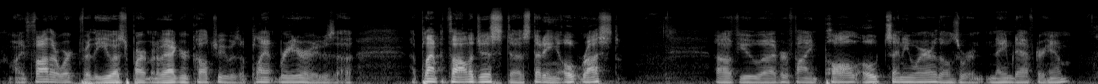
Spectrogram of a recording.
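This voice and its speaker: Over a very clean recording with a silent background, a man with an American accent talks very fast in a somewhat breathy voice with a fairly low pitch. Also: fairly even intonation. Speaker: radio farm broadcaster, extension staff. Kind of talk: casual interview chat.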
